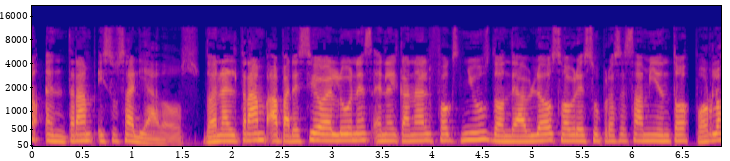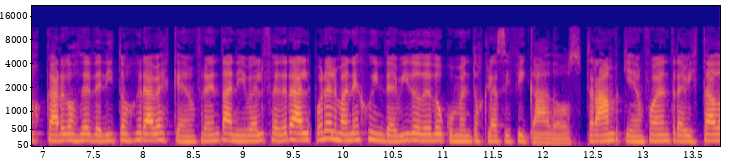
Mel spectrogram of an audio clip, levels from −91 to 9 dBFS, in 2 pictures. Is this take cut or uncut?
uncut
